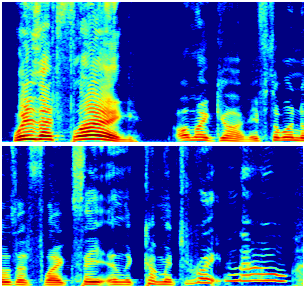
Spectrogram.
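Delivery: high, loud astonished yell; near-crying excitement at a weird flag; excited shout. Real, not acted. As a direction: shout it at the screen in disbelief. Startled by unknown flag.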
